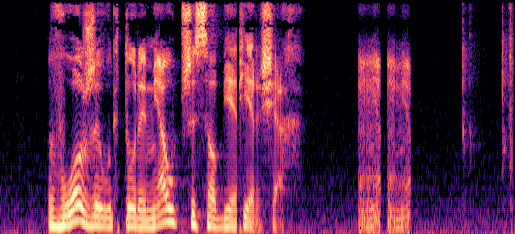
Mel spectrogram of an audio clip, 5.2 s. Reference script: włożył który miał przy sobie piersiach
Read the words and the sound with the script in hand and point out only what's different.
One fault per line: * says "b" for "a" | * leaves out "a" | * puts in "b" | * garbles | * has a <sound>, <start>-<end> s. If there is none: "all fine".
* has a laugh, 3.6-4.1 s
